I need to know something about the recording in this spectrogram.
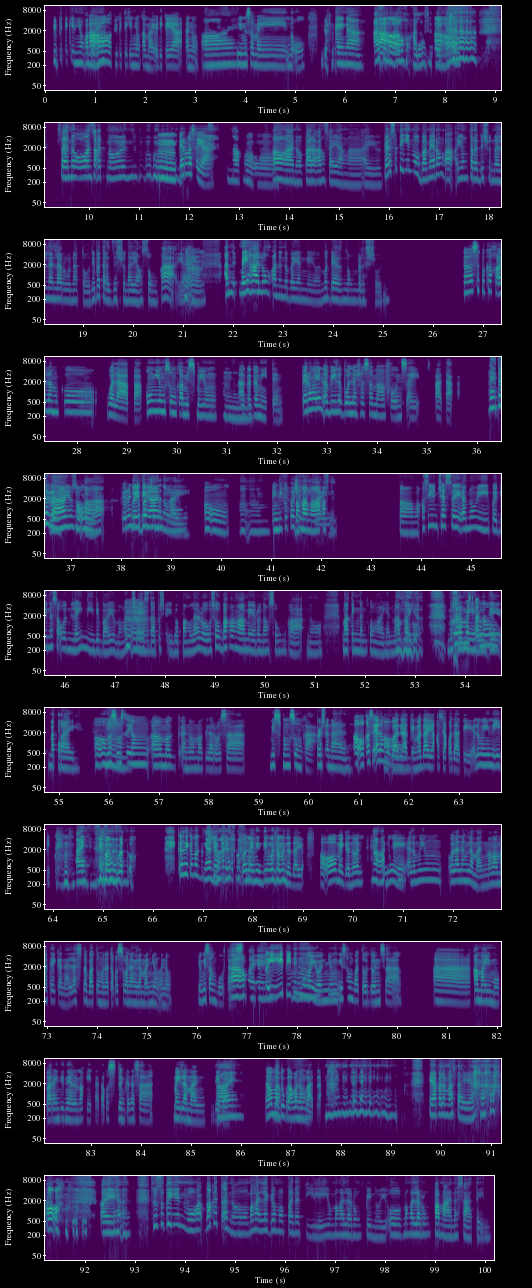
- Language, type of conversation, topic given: Filipino, podcast, May larong ipinasa sa iyo ang lolo o lola mo?
- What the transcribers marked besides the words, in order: other animal sound; "Tainga" said as "tenga"; laughing while speaking: "gano'n"; "tainga" said as "tenga"; laugh; chuckle; stressed: "sungka"; surprised: "Ay, talaga"; other background noise; laughing while speaking: "mamaya, baka meron"; laughing while speaking: "ibang bato"; laugh; laughing while speaking: "Gano'n"; laugh; sniff; unintelligible speech; chuckle; laugh; giggle; laughing while speaking: "ayan"; laughing while speaking: "Oo"; stressed: "pamana"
